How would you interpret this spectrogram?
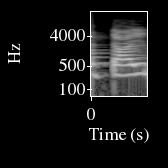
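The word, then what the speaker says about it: tau: क्या बोला जाता है टा ताऊ मत बोल देना ऊ हमारे यहां बड़ा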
